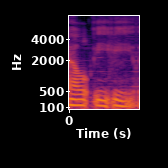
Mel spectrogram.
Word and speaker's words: Lee: is spelled uri and her last name is l-e-e lee thank you so much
